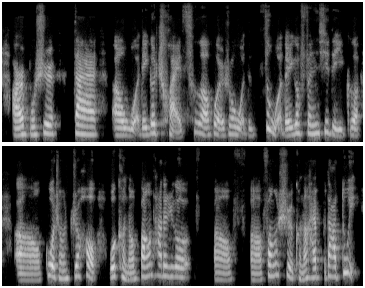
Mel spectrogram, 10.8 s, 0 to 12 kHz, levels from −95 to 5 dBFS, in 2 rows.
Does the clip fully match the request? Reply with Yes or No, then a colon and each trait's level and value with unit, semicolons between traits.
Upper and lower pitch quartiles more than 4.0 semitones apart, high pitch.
Yes: average, 5.2 semitones; high, 205 Hz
